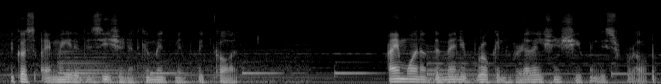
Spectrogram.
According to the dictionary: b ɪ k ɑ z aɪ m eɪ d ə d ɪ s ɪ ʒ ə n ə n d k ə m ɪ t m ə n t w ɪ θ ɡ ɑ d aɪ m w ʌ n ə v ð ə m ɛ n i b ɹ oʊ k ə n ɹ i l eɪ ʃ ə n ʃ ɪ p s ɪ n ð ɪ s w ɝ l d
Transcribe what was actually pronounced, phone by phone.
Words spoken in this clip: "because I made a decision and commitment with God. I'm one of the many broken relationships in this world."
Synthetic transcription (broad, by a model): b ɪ k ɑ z aɪ m eɪ d ə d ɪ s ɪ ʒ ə n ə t k ə m ɪ t m ə n t w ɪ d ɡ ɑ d aɪ m w ʌ n ə v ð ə m ɛ n i b ɹ oʊ k ə n ɹ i l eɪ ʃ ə n ʃ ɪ p ɪ n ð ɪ s w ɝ l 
